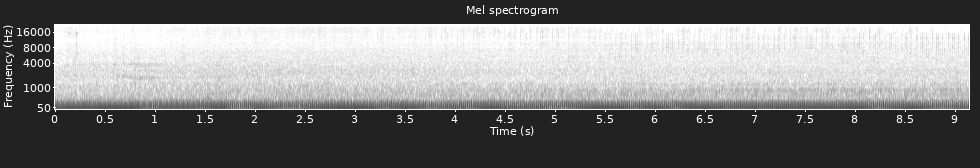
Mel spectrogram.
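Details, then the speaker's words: 1966 Ford F100 with 403 V8 idling after an easy start, oil pressure up; deep, steady, even throaty exhaust rumble, no knocks or misses; healthy. "Nice sounding beep, little rumble out of that 403."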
